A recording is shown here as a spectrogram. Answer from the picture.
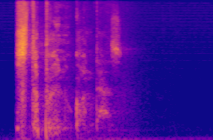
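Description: A man says a short, breathy, half-whispered phrase lasting about a second, with prominent hissing consonants, after which only faint low room hum remains.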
